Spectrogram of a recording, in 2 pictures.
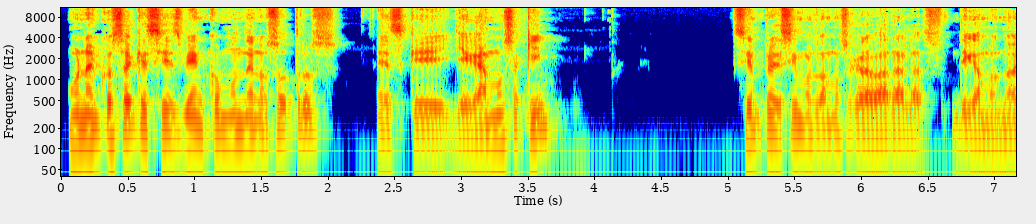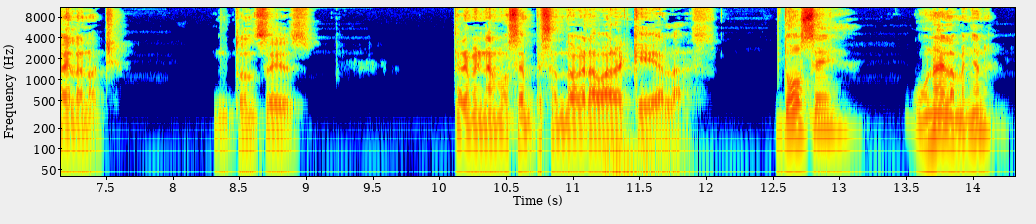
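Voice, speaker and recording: A man's voice: fairly low pitch, normal speed, pauses often, a little mellow. A man co-hosting a live stream, cracking wry jokes and narrating a true-crime case. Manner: wry, jokey asides, slightly dramatic in the telling. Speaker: podcast co-host.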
